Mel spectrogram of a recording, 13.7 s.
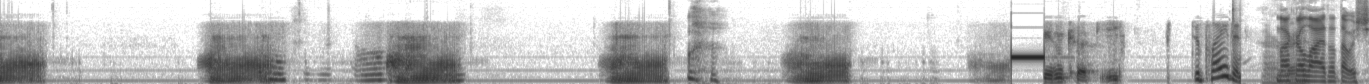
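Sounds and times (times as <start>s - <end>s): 
dog snoring: 0.0s - 0.5s, 2.0s - 2.9s, 3.8s - 4.7s, 6.0s - 6.7s, 7.8s - 8.6s, 9.7s - 10.1s
speech: 10.4s - 11.3s, 11.9s - 13.6s.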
